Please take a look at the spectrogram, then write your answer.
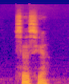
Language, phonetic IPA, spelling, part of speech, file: Polish, [ˈsɛsʲja], sesja, noun, LL-Q809 (pol)-sesja.wav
